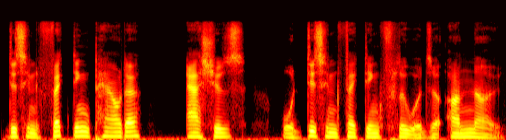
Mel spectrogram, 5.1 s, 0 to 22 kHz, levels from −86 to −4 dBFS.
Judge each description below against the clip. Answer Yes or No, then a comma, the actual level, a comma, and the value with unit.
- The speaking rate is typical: No, slow, 95 wpm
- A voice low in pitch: Yes, low, 105 Hz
